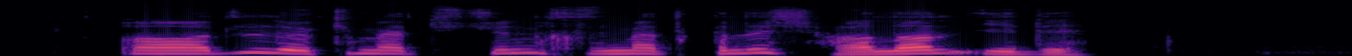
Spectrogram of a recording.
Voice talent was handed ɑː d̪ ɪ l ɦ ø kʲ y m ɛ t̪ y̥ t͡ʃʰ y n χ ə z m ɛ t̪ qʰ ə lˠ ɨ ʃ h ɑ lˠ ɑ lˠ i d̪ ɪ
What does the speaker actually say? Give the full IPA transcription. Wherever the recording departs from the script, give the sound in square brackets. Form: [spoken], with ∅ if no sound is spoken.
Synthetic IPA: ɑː d̪ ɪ l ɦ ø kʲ y m ɛ t̪ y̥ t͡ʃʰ y n χ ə z m ɛ t̪ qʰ ə lˠ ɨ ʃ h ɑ lˠ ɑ lˠ i d̪ ɪ

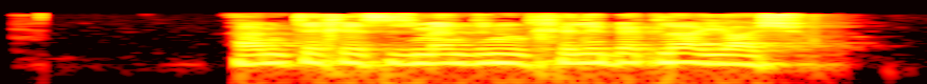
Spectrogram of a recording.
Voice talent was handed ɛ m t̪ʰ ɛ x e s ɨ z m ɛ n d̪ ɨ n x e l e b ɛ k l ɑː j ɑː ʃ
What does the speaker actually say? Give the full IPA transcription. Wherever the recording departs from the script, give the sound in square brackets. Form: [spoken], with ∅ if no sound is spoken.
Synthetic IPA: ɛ m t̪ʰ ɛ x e s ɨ z m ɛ n d̪ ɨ n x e l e b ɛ k l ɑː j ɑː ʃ

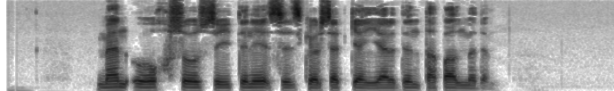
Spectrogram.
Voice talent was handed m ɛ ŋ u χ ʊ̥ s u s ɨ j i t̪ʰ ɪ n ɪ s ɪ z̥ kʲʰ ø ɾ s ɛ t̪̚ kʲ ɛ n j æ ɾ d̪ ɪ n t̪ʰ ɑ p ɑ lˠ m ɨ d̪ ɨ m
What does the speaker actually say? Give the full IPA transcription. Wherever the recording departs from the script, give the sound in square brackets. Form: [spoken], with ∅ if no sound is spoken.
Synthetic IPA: m ɛ [n] u χ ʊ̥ s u s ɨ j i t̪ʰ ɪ n ɪ s ɪ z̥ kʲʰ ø ɾ s ɛ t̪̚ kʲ ɛ n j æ ɾ d̪ ɪ n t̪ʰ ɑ p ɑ lˠ m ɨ d̪ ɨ m

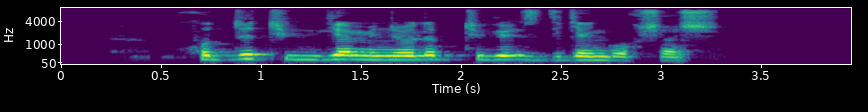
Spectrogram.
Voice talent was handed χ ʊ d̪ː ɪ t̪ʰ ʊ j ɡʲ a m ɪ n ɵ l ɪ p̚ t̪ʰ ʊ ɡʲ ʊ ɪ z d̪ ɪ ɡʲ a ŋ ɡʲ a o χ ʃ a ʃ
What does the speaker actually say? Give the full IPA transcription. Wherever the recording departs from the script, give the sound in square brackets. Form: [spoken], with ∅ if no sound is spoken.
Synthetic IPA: χ ʊ d̪ː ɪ t̪ʰ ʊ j ɡʲ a m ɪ n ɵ l ɪ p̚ t̪ʰ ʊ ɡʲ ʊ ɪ z d̪ ɪ ɡʲ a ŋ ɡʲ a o χ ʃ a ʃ

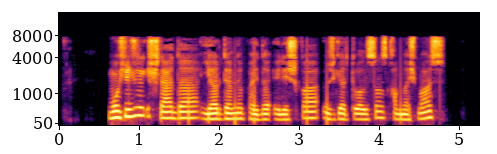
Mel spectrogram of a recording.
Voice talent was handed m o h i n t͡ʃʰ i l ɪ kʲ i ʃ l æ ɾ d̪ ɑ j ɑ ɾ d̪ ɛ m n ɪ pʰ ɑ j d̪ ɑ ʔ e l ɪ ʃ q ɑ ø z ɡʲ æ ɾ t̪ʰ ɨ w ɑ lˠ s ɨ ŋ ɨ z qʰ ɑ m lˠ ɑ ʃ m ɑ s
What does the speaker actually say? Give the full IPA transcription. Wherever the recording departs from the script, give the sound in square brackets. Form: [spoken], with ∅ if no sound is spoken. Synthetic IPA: m o [ʃ] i n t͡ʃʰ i l ɪ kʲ i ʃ l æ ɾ d̪ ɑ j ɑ ɾ d̪ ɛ m n ɪ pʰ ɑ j d̪ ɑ ʔ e l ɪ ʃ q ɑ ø z ɡʲ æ ɾ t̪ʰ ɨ w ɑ lˠ s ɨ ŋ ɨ z qʰ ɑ m lˠ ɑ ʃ m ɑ s

